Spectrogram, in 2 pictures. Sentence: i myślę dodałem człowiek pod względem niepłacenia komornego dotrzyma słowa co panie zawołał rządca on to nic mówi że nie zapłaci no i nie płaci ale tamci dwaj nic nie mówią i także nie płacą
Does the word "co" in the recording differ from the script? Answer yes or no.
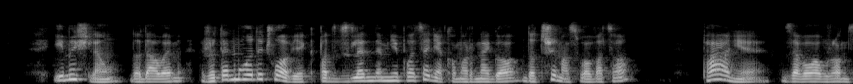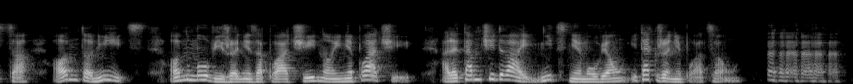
no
